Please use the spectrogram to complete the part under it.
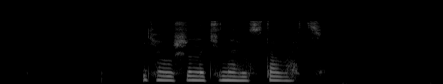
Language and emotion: Russian, neutral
